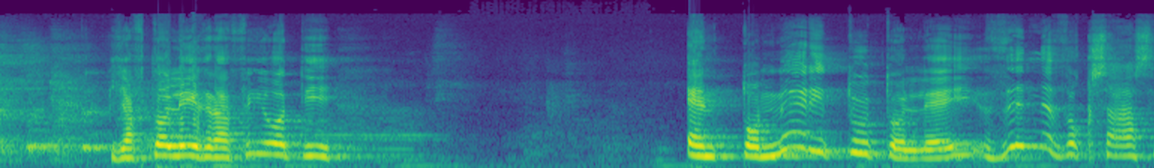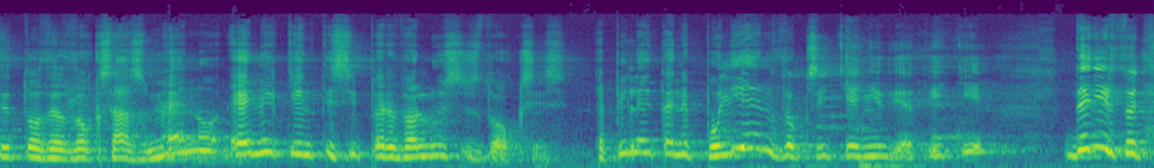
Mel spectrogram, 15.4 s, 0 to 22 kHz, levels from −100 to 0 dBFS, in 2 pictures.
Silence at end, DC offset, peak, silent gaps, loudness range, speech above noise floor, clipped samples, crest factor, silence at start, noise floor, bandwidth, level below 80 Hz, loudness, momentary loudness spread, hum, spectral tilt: 0 s; under 0.1%; 0 dBFS; none; 6 LU; 37 dB; under 0.1%; 16 dB; 0 s; -51 dBFS; 14.5 kHz; -46 dBFS; -15 LUFS; 13 LU; none; -5.5 dB/octave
